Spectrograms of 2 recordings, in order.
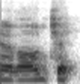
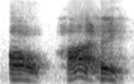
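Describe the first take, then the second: First: The name is said with a J sound: oh-jay. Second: The name is said with an H sound: oh-hi. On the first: The speaker calls it wrong. "I was calling it O J" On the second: The speaker calls it right. "It pronounced oh hi"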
